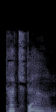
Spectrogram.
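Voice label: "touchdown", American English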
